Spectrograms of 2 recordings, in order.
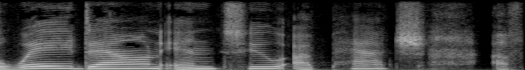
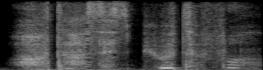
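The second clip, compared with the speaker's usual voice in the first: softer whispered aside, mock German; awed whisper; 5 semitones higher, 10 dB quieter than usual. Prince hearing her song in the woods, whispered. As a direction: breathe it in wonder.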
